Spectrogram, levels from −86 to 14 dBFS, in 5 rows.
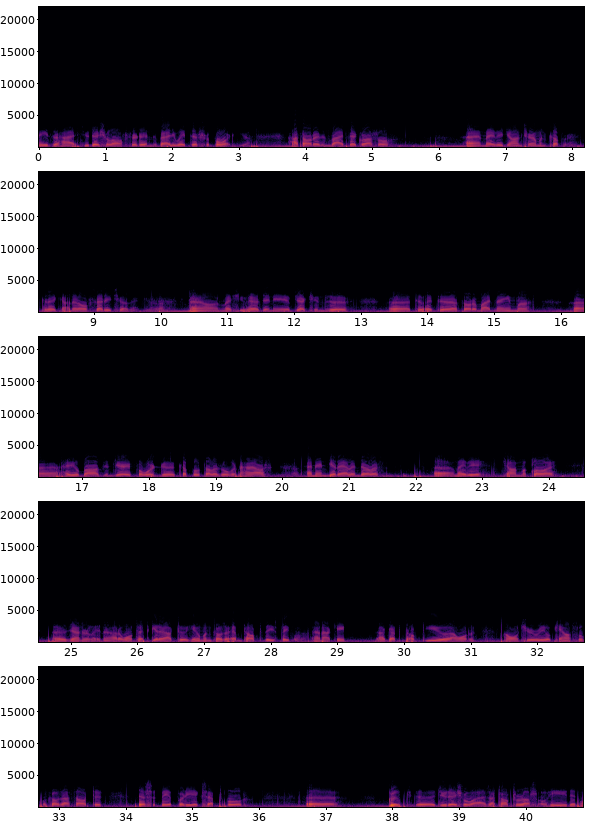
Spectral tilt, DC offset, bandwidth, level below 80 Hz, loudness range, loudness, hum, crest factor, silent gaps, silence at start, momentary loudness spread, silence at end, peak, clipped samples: -10.5 dB/octave; under 0.1%; 4.4 kHz; -56 dBFS; 5 LU; -38 LUFS; none; 24 dB; none; 0 s; 13 LU; 0 s; -14 dBFS; under 0.1%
